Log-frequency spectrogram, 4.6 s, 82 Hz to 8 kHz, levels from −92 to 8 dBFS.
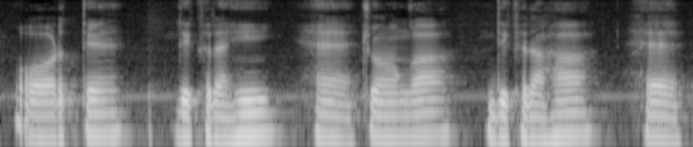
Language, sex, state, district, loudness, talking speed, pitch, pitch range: Hindi, male, Uttar Pradesh, Hamirpur, -16 LUFS, 105 wpm, 115 Hz, 110-120 Hz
